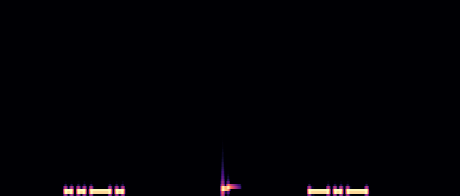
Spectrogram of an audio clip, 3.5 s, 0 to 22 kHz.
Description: Morse code, heard as a keyed tone, about 25 wpm, 700 Hz. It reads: F K
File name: Single Character (Letter:Number:Punctuation:Prosign) - Rapid-Fire - 25wpm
